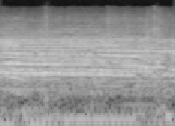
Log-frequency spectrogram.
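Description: A UFC arena crowd cheers and roars in a dense, sustained wash of noise that fills the whole moment, loud and reverberant, with indistinct voices mixed in.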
